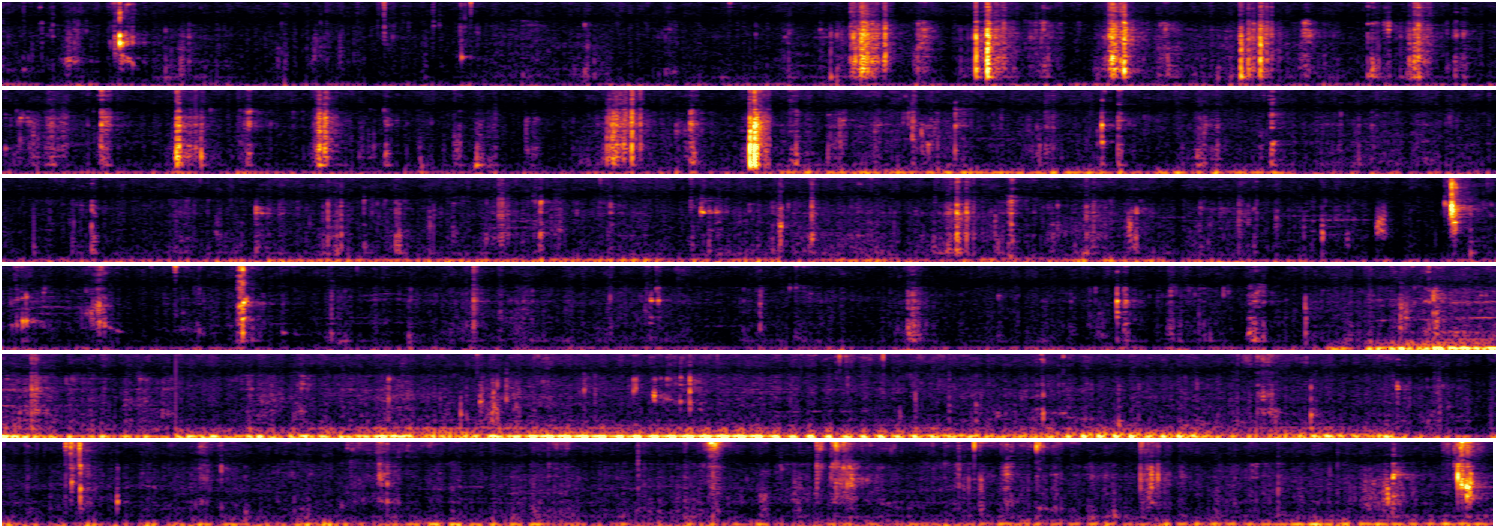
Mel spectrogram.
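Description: Close-miked chewing and wet mouth sounds of someone eating rice and side dishes with peanut sauce: many sharp, sticky clicks at first, then steady chewing that grows louder and deeper about two-thirds of the way through.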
